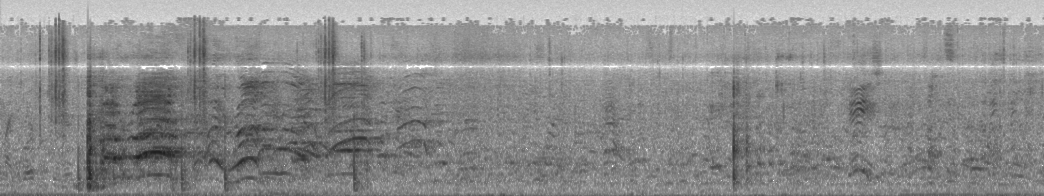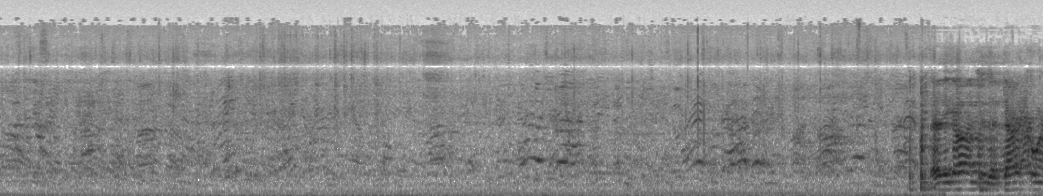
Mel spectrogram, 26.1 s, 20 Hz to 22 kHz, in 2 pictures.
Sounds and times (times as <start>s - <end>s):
Outside, urban or manmade: 0.0s - 26.0s.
